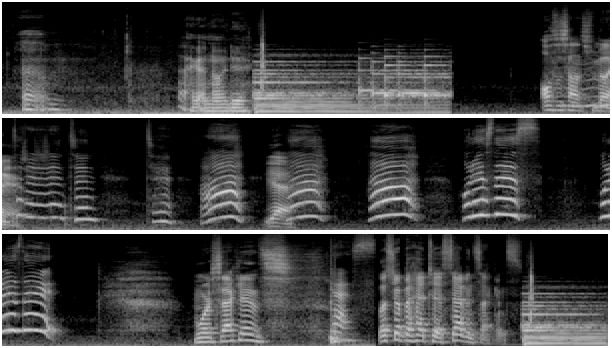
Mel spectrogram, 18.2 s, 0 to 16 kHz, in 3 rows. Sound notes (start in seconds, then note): 2.4 piano playing; 6.9 humming tune; 17.4 piano and synthesizer playing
